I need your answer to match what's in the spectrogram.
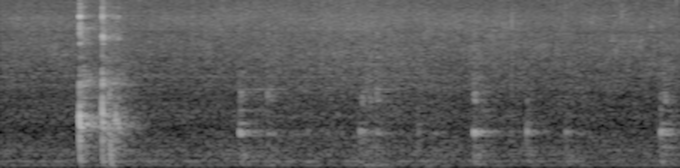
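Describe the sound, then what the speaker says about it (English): Steak taco filling sizzles softly in a frying pan while a utensil stirs it, giving a sharp scrape at first followed by several lighter clinks and scrapes over a faint, steady hiss. "Stir around a little bit of the, mix it all well, all together"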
